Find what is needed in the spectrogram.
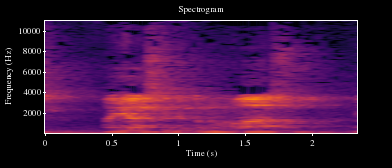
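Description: A man's voice chanting a liturgical phrase in Greek in Byzantine chant. It starts about half a second in and moves through held, level notes that step from pitch to pitch.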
